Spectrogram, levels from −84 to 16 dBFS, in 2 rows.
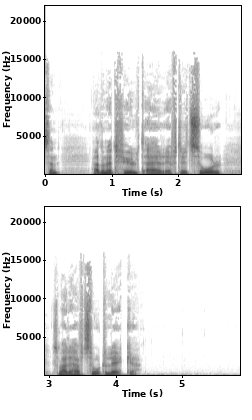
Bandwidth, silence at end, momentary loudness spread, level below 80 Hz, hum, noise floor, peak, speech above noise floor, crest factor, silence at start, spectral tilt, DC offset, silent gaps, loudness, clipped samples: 15.5 kHz; 1.15 s; 9 LU; -38 dBFS; none; -52 dBFS; -4 dBFS; 33 dB; 16 dB; 0 s; -5 dB/octave; under 0.1%; none; -19 LUFS; under 0.1%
